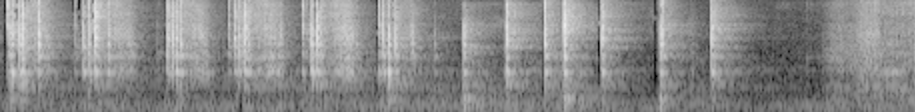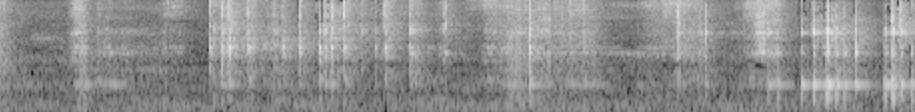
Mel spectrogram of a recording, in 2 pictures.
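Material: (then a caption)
Pine wood. Long nails tap and scratch across a painted solid pine plank sign, making a rapid series of sharp, bright clicks that stop almost instantly. The tapping gives way to a quieter stretch of dry scratching, then more bright taps and scrapes as the sign is tilted up.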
